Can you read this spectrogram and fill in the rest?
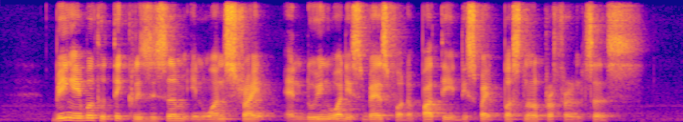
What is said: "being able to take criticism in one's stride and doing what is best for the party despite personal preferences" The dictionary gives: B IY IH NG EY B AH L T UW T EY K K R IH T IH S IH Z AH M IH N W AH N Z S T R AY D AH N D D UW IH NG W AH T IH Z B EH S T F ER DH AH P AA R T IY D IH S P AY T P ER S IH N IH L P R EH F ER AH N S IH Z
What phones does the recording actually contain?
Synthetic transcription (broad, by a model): B IY IH NG EY B AH L T UW T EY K K R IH S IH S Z AH M IH N W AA N S T R AY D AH N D D UW IH NG W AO T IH S B EH S T F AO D AH P AA T IY D IH S P AY T P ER S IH N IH L P R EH F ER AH N S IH S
